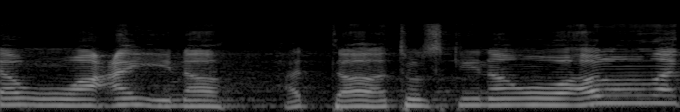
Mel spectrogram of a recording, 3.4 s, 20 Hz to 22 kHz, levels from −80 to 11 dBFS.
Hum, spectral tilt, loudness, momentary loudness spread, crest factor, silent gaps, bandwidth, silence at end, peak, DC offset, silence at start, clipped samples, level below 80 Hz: none; -5 dB/octave; -35 LUFS; 7 LU; 18 dB; none; 10.5 kHz; 0 s; -18 dBFS; under 0.1%; 0 s; under 0.1%; -72 dBFS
